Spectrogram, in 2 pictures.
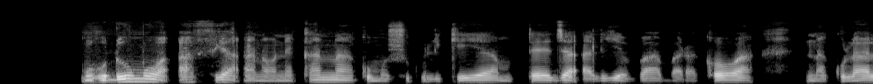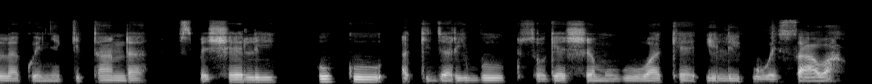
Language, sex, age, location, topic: Swahili, male, 18-24, Kisii, health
